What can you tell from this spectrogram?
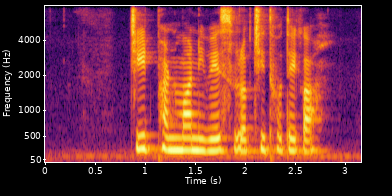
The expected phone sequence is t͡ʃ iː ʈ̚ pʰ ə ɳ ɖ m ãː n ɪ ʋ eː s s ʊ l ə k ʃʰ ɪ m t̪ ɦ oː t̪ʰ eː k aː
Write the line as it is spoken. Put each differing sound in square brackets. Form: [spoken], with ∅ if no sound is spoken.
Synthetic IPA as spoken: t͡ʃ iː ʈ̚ pʰ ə ɳ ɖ m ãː n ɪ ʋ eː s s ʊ [ɾ] ə k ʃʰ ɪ [∅] t̪ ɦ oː [t̪] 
